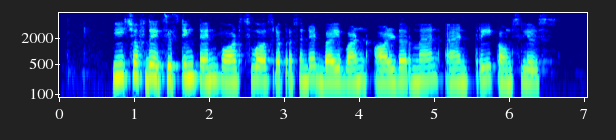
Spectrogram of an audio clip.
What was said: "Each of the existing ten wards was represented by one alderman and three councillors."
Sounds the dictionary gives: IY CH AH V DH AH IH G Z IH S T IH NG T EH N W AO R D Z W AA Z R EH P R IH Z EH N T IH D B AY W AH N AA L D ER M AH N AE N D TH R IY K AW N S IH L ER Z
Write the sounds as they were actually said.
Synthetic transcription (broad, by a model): IY CH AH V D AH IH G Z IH S T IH NG T EH N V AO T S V AA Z R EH P R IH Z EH N T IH D B AY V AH N AA L D ER M AH N AE N D T R IY K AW N S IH L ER S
